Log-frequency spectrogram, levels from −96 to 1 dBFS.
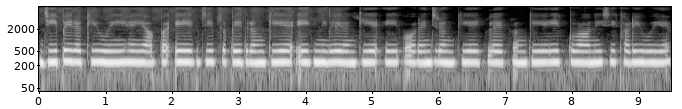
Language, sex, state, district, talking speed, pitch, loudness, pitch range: Hindi, female, Chhattisgarh, Bilaspur, 210 wpm, 255 Hz, -12 LUFS, 250-255 Hz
